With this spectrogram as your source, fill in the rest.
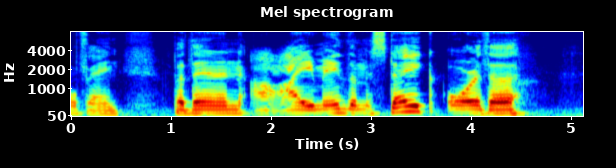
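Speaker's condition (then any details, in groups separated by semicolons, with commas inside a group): Cerebral palsy; from birth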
